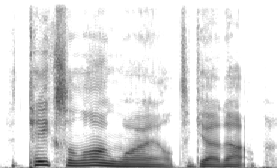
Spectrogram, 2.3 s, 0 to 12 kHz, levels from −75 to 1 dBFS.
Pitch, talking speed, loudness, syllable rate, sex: 160 Hz, 210 wpm, -17 LUFS, 4.8 syllables/s, female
